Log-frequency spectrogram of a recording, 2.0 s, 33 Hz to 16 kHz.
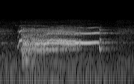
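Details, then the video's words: A 17-month-old Gascon Saintongeois hound trailing wild boar gives one sustained, tonal, howling bay lasting just over a second. Its pitch stays level and it breaks off sharply at the end against a quiet background. "El Tremendo Gascon saintongeois de 17 meses en rastro jabali"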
